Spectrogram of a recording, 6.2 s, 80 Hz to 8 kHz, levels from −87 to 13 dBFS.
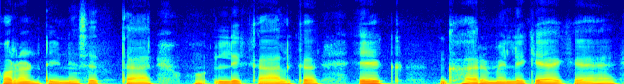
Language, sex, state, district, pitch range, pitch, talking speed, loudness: Hindi, male, Jharkhand, Palamu, 115-125 Hz, 115 Hz, 135 wpm, -15 LUFS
